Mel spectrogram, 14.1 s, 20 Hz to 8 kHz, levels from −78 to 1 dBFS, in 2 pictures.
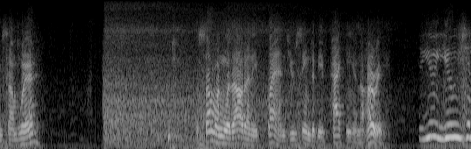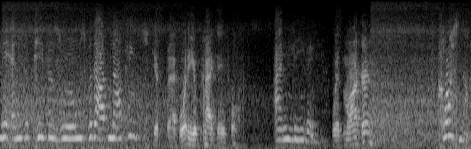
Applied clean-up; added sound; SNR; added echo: none; Engine; 12 dB; none.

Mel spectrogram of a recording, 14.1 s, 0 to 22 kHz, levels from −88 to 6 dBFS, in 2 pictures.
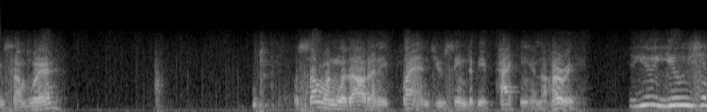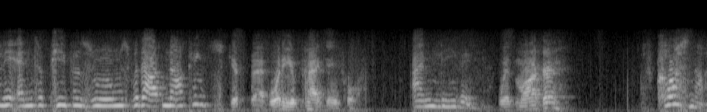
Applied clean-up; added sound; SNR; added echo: none; none; none; none.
